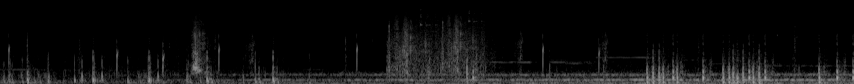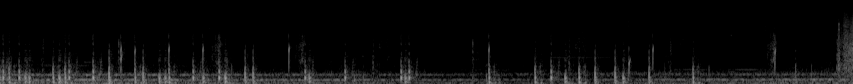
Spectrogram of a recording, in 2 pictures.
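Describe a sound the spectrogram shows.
Rapid knocking taps of blocks being dug out.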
